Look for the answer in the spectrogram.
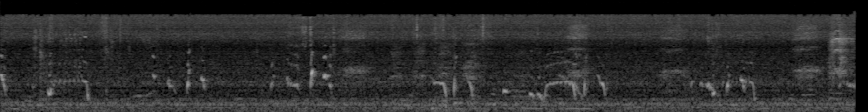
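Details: Turkeys give short, mid-pitched yelps and clucks, several birds overlapping at an irregular pace over a steady rustling murmur.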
